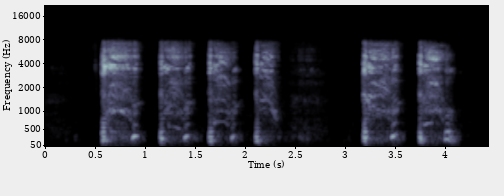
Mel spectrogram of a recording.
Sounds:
Cough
